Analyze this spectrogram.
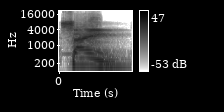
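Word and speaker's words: sign: साइलेंट हो गया, क्योंकि यहाँ पे डी और एन कॉन्सोनेंट है। नेक्स्ट एग्जांपल है साइन, जी और एन दोनों कॉन्सोनेंट है, यहाँ पे जी साइन हो गया।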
